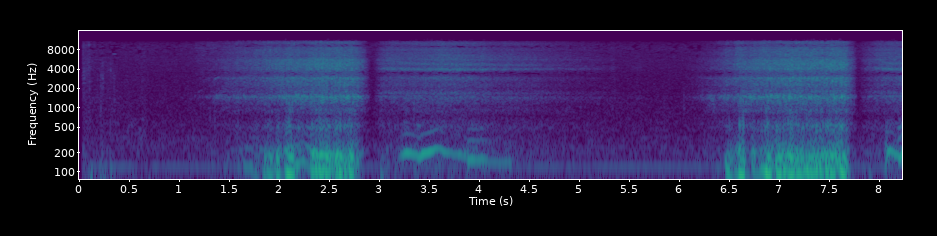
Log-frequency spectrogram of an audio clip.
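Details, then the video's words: Jack, a pet dog asleep in his dog bed, snoring: two loud rattling low snores about four seconds apart, each a harsh inhale, with a softer wavering exhale between them. "Jack Sleeping & Snoring in his Dog Bed"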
